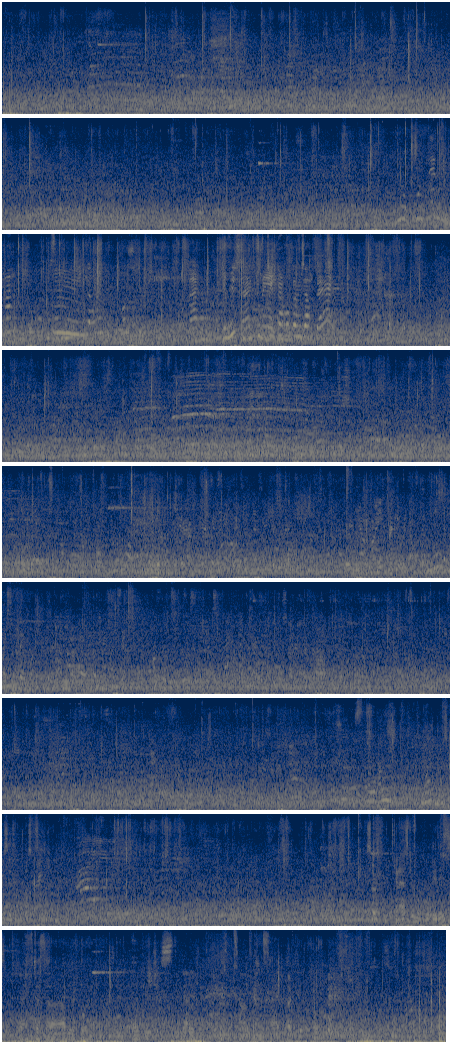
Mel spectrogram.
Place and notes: St. Peter's Basilica, Vatican. Looking to Saint Peters tomb.
St. Peter's Basilica, Vatican City. Staring at Saint Peter's tomb.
